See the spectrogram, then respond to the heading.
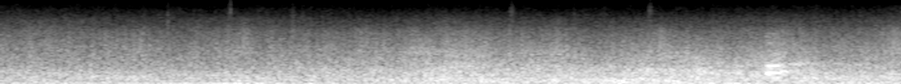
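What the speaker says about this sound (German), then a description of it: "Wind." On a windswept cliff top in the game Dear Esther, a steady roar of wind rushes and swells like distant surf, filling the scene evenly for several seconds.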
